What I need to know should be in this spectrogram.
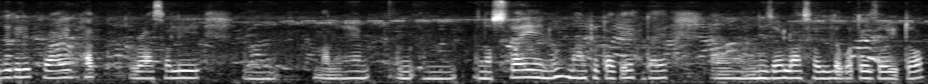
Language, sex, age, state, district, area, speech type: Assamese, female, 45-60, Assam, Dibrugarh, rural, spontaneous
